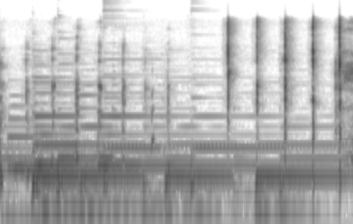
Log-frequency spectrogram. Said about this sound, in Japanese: いや、拍手。アップルポッドキャストデビューしてました。いや、これね、なんで拍手してるかっていうと、理由が実はあって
